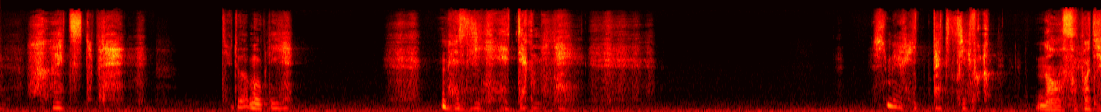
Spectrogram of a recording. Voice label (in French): doublage; falling water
